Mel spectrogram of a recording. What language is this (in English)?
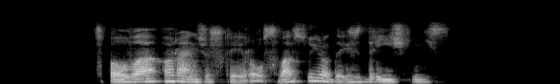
Lithuanian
